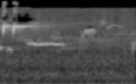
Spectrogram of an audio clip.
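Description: A European robin, identified by the Merlin app, sings thin, high, wavering whistles, two quick notes and then a longer sliding phrase, fairly soft over a faint outdoor hiss.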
